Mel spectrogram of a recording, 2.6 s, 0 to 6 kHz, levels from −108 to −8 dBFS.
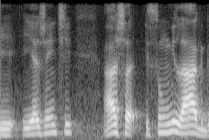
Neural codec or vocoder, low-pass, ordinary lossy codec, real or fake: vocoder, 44.1 kHz, 80 mel bands, Vocos; 5.4 kHz; none; fake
